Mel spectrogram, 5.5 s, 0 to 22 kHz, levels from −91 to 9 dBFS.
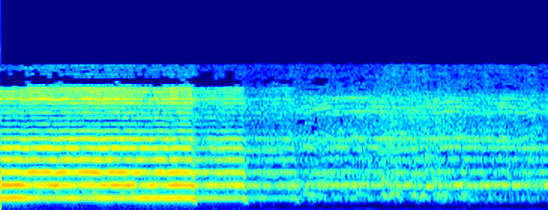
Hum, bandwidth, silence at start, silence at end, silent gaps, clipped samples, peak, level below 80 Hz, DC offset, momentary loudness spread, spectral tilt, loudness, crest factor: none; 6.4 kHz; 0 s; 0 s; none; under 0.1%; -8 dBFS; -86 dBFS; under 0.1%; 16 LU; -3 dB/octave; -21 LUFS; 16 dB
